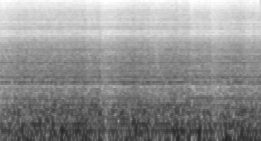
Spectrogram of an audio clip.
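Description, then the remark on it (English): A motorcycle engine drones steadily and loudly throughout during a ride, a dense, low rumble with no pauses, like riding along at a constant speed. “I was worried because I was like, I'm the only motorcycle seen for like the first half of this drive.”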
